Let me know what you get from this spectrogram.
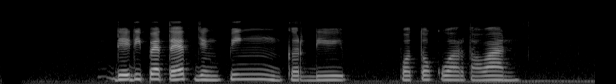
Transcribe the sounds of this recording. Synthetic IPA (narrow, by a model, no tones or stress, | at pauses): dedipɛt̪ɛt̪̚d͡ʒɨŋpiŋkɨrdi | pɔt̪ɔkuwart̪awan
